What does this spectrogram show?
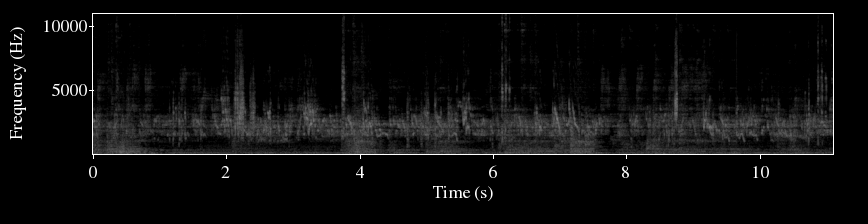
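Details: Happy budgie chirping: a long, unbroken stream of chattering, scratchy twitters and short whistled notes, rising and falling in loudness with brief dips between phrases.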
